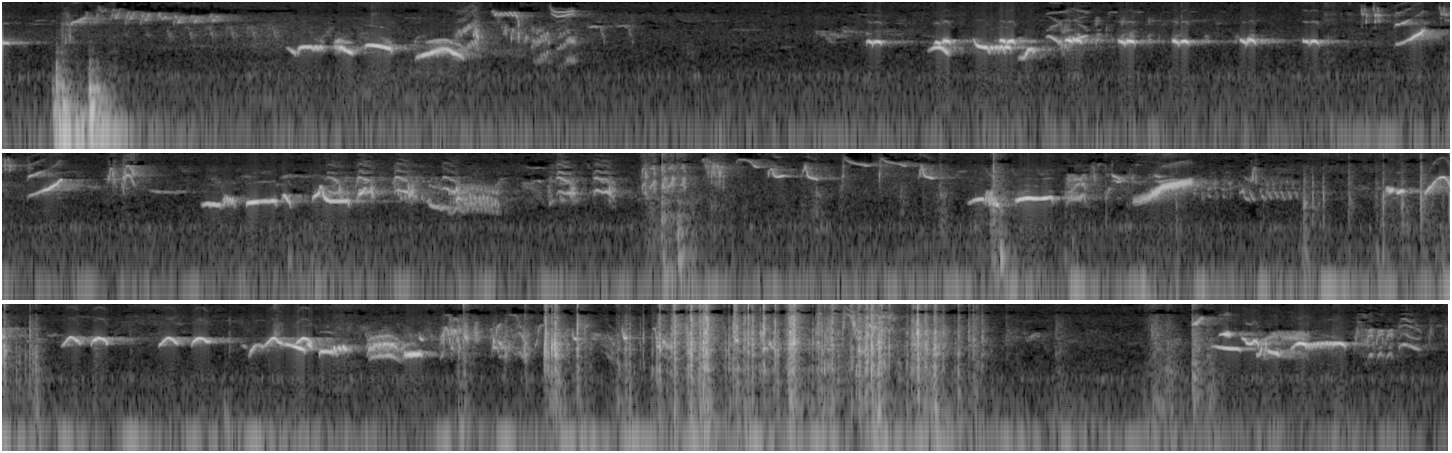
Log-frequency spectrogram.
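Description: Small birds chirping and twittering in quick, repeated calls, with a steady hiss lasting about three seconds near the end.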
